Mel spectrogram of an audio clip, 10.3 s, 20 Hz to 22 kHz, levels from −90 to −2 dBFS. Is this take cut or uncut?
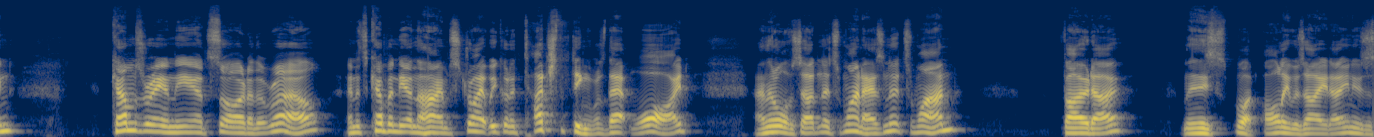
uncut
